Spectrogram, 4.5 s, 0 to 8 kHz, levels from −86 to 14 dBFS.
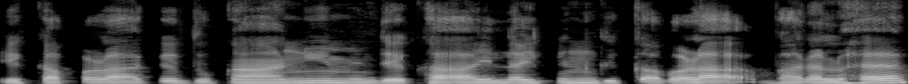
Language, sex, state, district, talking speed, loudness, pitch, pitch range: Bhojpuri, male, Uttar Pradesh, Gorakhpur, 160 wpm, -18 LUFS, 160 Hz, 155-170 Hz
